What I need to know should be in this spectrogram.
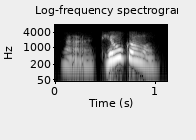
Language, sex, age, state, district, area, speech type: Marathi, female, 30-45, Maharashtra, Ratnagiri, rural, conversation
